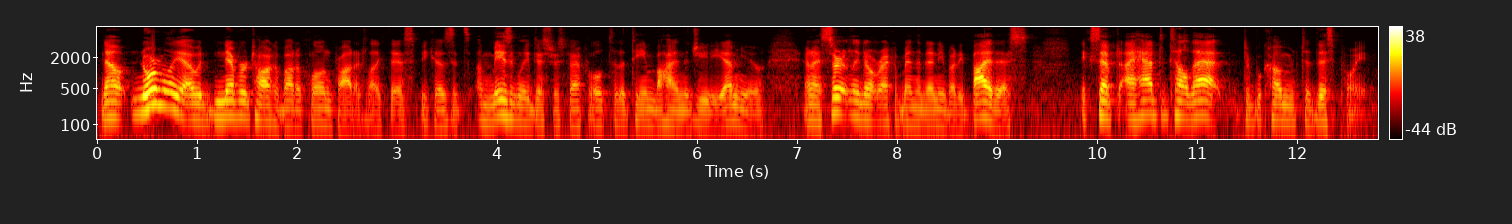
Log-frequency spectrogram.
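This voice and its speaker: A man presenting an informal retro gaming news roundup in a conversational, opinionated way. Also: mid-range voice.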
